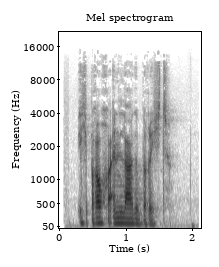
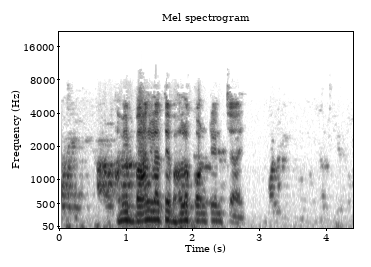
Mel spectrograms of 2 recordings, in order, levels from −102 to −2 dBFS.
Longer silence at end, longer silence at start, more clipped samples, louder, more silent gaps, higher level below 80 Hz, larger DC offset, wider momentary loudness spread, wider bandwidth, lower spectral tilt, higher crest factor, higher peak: second, 0.45 s vs 1.1 s; first, 0.3 s vs 0.05 s; neither; second, -23 LUFS vs -15 LUFS; neither; second, -52 dBFS vs -44 dBFS; neither; second, 15 LU vs 22 LU; first, 12.5 kHz vs 7 kHz; second, -6 dB/octave vs -7.5 dB/octave; about the same, 20 dB vs 18 dB; second, -6 dBFS vs 0 dBFS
